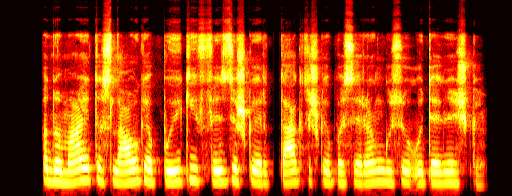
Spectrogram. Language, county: Lithuanian, Tauragė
